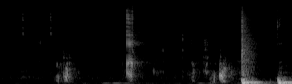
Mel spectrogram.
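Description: sipping coffee

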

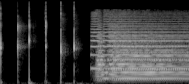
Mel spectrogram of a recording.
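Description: finger snapping

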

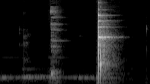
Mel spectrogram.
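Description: glasses clinking

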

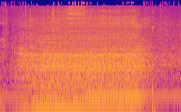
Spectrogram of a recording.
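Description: microwave oven running

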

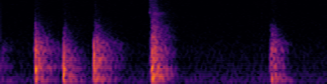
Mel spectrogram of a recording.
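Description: shave-and-a-haircut knock rhythm

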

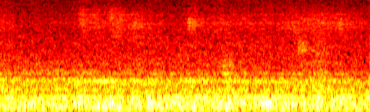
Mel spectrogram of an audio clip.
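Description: train running on rails

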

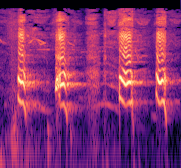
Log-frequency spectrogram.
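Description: puppies barking

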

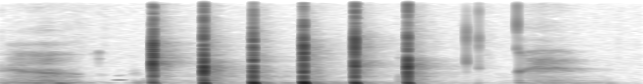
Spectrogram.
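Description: hands clapping

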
